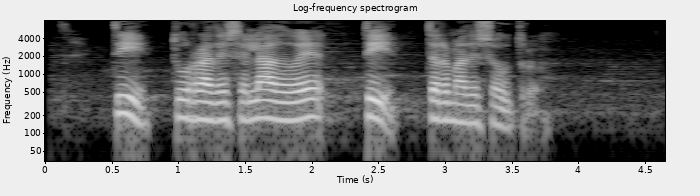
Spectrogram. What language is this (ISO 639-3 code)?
glg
